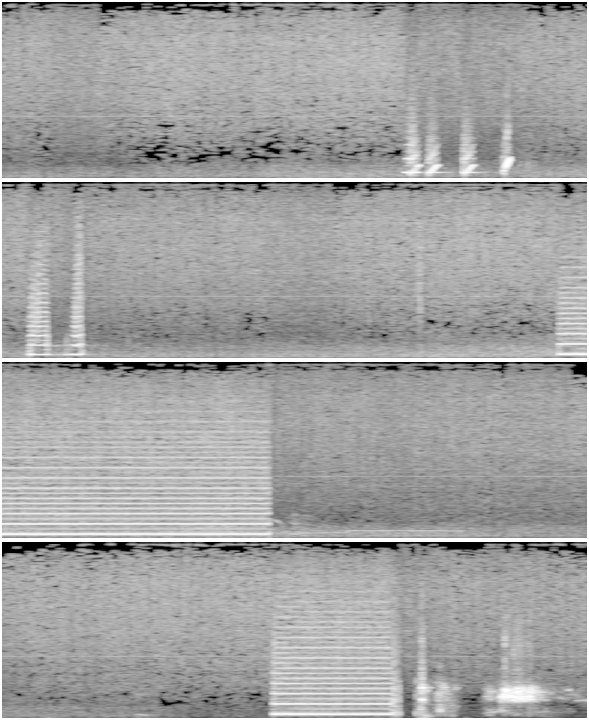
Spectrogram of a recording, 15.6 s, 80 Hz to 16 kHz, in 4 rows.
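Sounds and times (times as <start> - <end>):
quiet hiss: 0.0 - 7.6, 9.6 - 13.5
telephone ringing with a steady electronic tone: 7.6 - 9.6, 13.5 - 14.4.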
